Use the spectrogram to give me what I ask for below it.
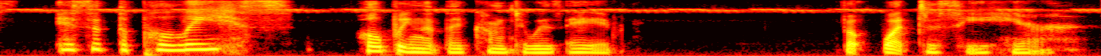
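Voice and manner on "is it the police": high, shaky, mock trembling, scared voice. Storyteller voicing a man calling through a barely opened door, shaky voice. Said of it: "he says in a shaky voice".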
